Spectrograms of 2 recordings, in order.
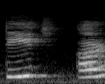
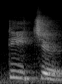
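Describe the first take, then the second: First: teacher broken into टीच, pause, अर; teacherly teacher in two distinct parts; split syllables. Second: Said in the usual way. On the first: Shown as a demonstration. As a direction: separate the suffix अर in teacher. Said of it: "अलग सा कोई word नहीं है". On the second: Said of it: "मिलकर ही बनेगा".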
